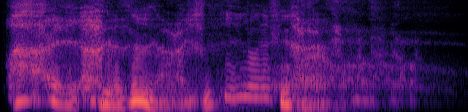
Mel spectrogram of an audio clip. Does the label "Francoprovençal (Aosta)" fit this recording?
No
